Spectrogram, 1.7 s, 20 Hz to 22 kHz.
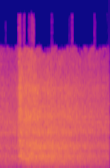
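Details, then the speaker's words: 1986 Ford F-150, idling about 950-1,000 rpm: quick throttle blip rises cleanly and settles without stumble, knock or miss; engine healthy and responsive. "Well, that's what a truck is supposed to sound like."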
